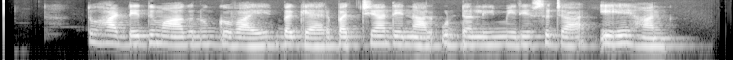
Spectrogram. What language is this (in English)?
Punjabi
